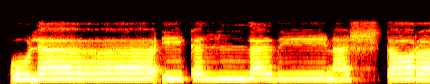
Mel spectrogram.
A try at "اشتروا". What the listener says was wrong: رو موٹا کریے. اشتراود، رو موٹا، رو.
